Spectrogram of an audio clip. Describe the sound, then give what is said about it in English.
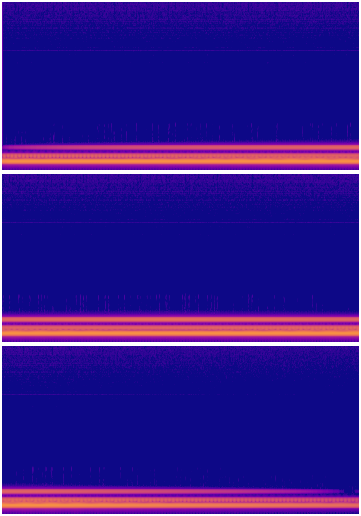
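A sonification of Jupiter's orbit and rotation forms a steady, low electronic drone of layered pure tones. It holds unchanged for a long stretch, then slowly fades in the last few seconds. “I've also been creating sonifications of the planet's orbit and rotation.”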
